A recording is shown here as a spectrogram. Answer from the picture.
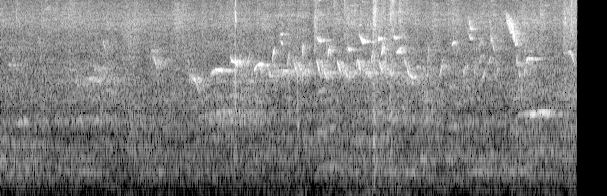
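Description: Near silence with faint high-pitched bird chirps, a quick run of short notes from about two seconds in, over a low background hiss; the sound cuts off abruptly just before the end.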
